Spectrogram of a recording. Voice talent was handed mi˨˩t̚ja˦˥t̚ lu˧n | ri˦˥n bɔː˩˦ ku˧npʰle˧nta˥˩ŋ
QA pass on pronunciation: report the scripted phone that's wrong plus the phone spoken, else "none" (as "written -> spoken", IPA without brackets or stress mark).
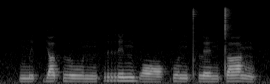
none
